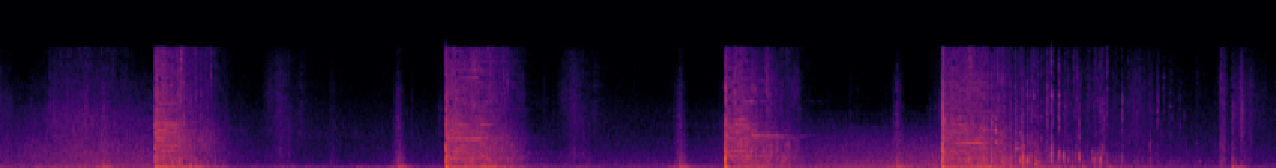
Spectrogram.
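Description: A pickaxe strikes rock in heavy, crunching blows every couple of seconds.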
